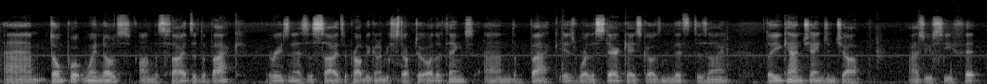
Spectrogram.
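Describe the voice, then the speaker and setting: A man's voice: a bass voice, steady tone, a little fast, hardly any pauses, pushed and bright, a little hiss or hum, poor audio. A hungover man giving a casual game-building tutorial, speaking hesitantly and often correcting himself. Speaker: video tutorial host.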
